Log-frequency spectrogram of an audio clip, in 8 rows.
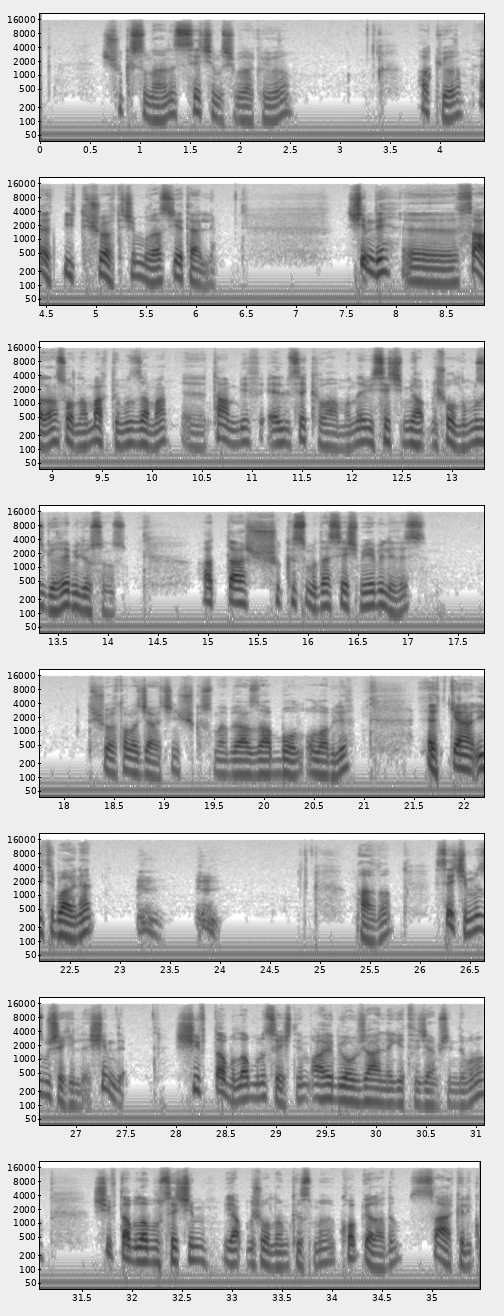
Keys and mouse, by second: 3.3 z, 3.7-5.3 middle drag, 6.4 KP_1, 9.8-13.2 middle drag, 15.3 KP_1, 15.6 z, 16.7 c, 18.0-19.8 drag, 18.2 z, 20.6-21.7 drag, 28.0 shift+d.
